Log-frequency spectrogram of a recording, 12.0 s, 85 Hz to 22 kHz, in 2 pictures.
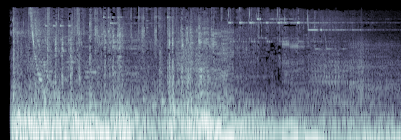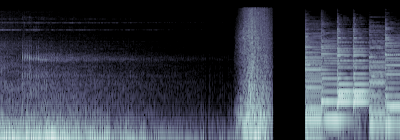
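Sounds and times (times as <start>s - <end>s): deep rumble: 4.3s - 9.5s.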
